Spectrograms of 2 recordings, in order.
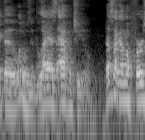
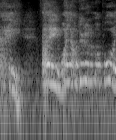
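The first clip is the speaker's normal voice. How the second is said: imitated protest; 5 dB quieter than usual. Friend protesting police rough treatment, imitated high protest. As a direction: object on a friend's behalf, voice pitched way up.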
